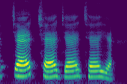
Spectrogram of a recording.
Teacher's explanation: च, छ, ज, झ, य, तो ये जो होते हैं हमारे वर्ण, ये बोले जाते हैं तालु से।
